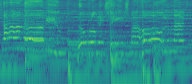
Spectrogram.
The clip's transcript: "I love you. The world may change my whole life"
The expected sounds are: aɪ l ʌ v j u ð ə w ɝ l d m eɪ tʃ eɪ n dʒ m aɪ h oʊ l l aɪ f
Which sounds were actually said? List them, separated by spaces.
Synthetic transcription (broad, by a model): aɪ l ʌ v j u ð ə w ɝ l m eɪ tʃ eɪ n dʒ m aɪ h oʊ n l aɪ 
